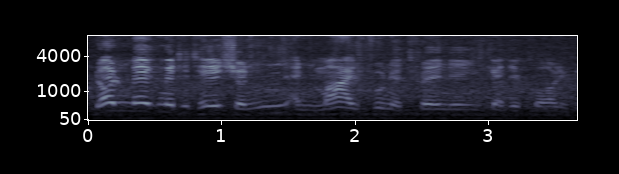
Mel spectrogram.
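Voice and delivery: ordinary talk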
